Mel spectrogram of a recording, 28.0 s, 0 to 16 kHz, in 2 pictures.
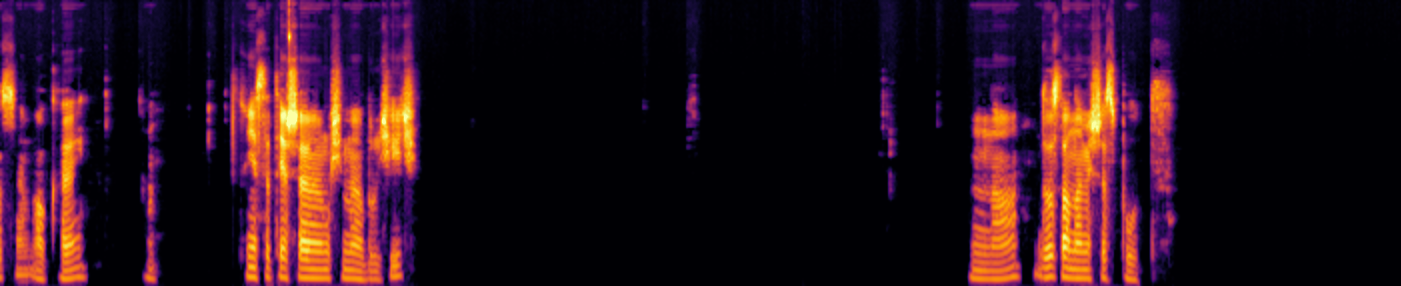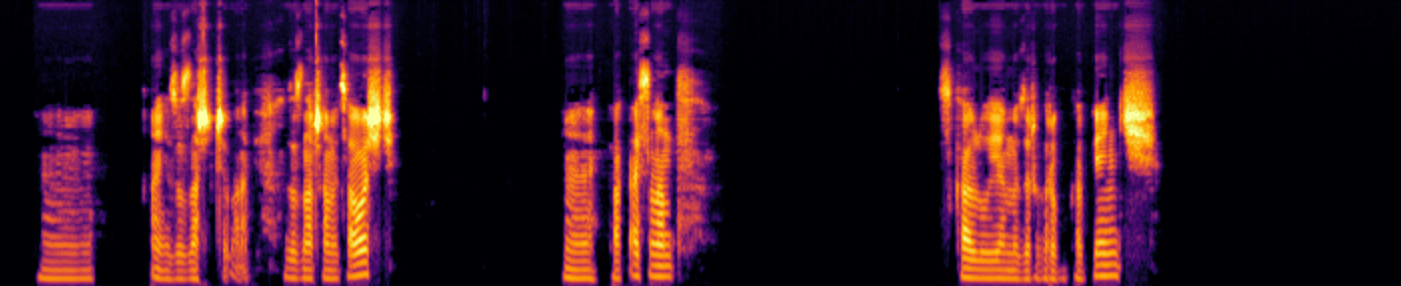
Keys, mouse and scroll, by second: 3.4 click, 3.4 r, 8.0-9.1 drag, 8.0 a, 9.1-11.0 middle drag, 11.0-16.3 right drag, 16.3 a, 20.6-22.7 drag, 22.7 s.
